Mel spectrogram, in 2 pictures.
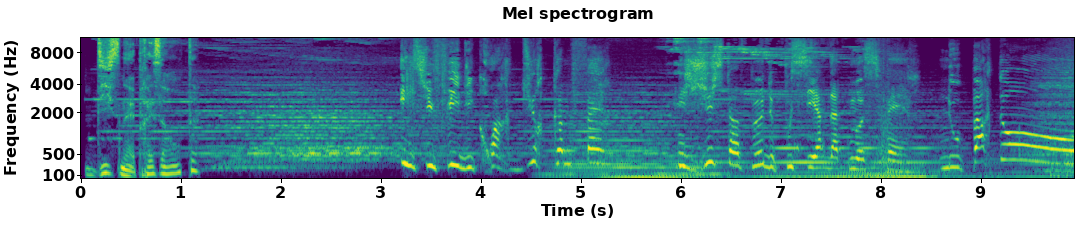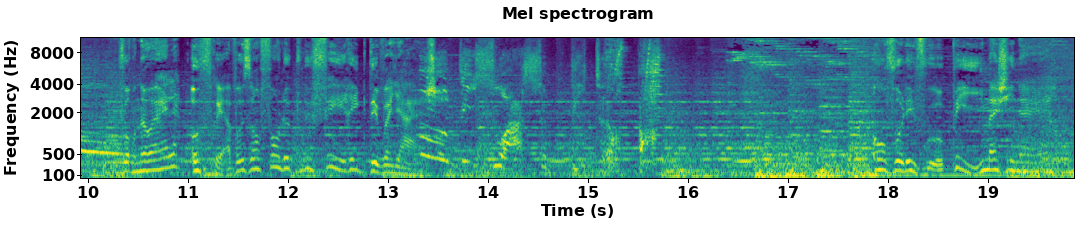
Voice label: childrens tv, French voice over; Disney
